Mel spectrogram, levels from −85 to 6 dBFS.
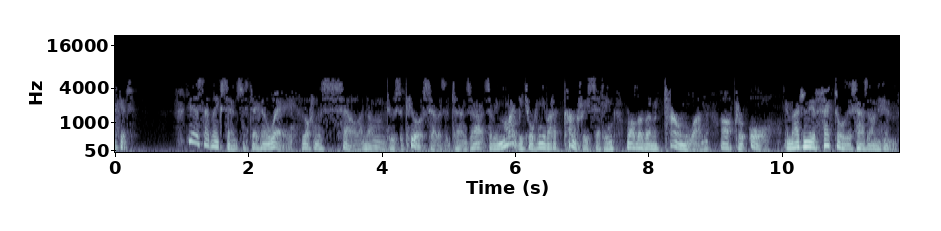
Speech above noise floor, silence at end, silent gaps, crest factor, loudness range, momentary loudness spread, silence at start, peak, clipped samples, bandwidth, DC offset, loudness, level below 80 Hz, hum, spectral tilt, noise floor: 31 dB; 0 s; none; 20 dB; 5 LU; 9 LU; 0 s; -6 dBFS; under 0.1%; 5.8 kHz; under 0.1%; -26 LUFS; -40 dBFS; none; -7.5 dB/octave; -55 dBFS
